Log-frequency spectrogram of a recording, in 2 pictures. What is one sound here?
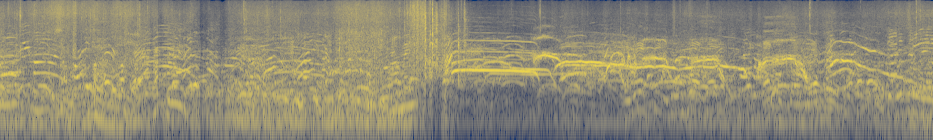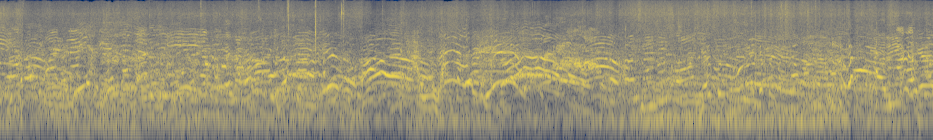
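A crowd of children and adults chatter and shout excitedly close by.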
